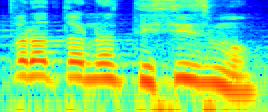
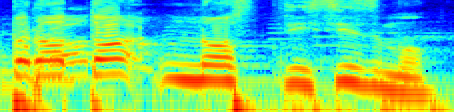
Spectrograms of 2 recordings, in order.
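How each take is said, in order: First: The word is said at normal speed. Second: The word is said slowly and deliberately.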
